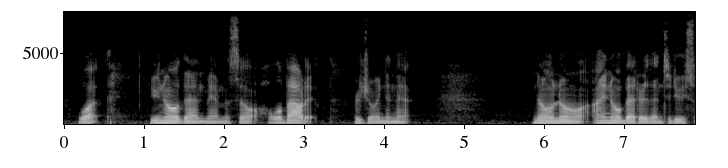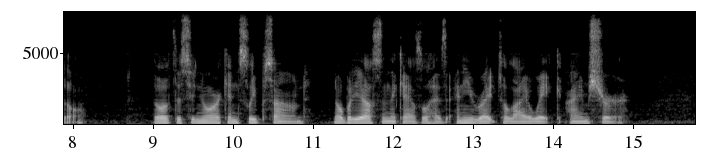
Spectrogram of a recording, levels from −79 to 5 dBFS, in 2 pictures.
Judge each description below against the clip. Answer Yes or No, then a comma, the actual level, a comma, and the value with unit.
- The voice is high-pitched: No, low, 110 Hz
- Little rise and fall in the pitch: Yes, narrow, 2.3 semitones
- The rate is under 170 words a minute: Yes, average, 155 wpm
